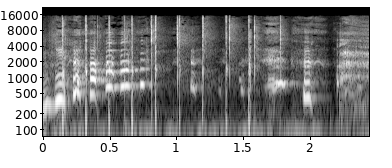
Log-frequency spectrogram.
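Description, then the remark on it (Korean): A few people clap in a quick, steady burst of about a dozen sharp claps, with light laughter and voices mixed in at the start. “그런 의미에서 박수 한 번.”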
